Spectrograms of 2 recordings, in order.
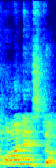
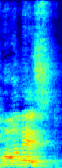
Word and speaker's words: honest: But honest, oh, we are pronouncing as the honest. We are stressing the o letter here. So h ಏನಕ್ಕೆ ಇಲ್ಲಿ honest ಅಲ್ಲಿ h silent ಆಗುತ್ತೆ. honest.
